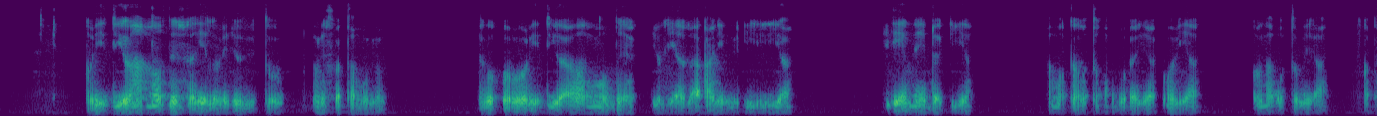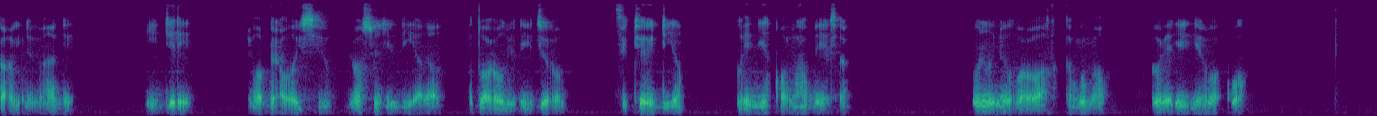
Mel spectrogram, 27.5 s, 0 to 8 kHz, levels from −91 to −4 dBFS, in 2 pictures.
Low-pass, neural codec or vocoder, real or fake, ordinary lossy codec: 7.2 kHz; autoencoder, 22.05 kHz, a latent of 192 numbers a frame, VITS, trained on one speaker; fake; none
